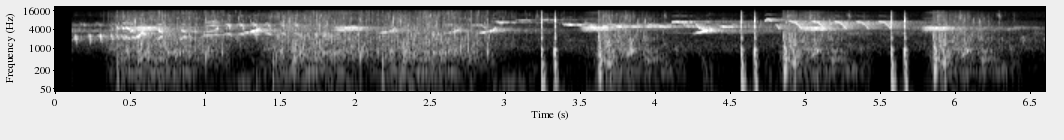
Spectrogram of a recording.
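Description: Small birds chirping and tweeting in quick, repeated high chirps. A few sharp double clicks come about three, four and a half and five and a half seconds in.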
